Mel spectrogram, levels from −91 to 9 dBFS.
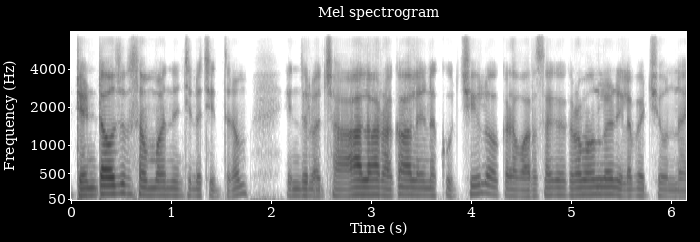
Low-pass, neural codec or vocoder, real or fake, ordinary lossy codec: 7.2 kHz; codec, 16 kHz, about 1 kbps, DyCAST, with the encoder's durations; fake; none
